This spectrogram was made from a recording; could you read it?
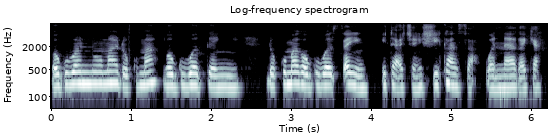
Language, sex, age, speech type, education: Hausa, female, 46-60, spontaneous, tertiary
